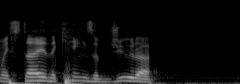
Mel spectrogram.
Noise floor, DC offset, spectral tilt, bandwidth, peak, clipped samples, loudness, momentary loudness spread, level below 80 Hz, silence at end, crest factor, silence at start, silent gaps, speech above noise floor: -58 dBFS; under 0.1%; -5.5 dB/octave; 8.2 kHz; -16 dBFS; under 0.1%; -33 LUFS; 8 LU; -42 dBFS; 0.8 s; 18 dB; 0 s; none; 26 dB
